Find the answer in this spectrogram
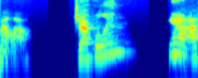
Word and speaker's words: Jacqueline: Jacqueline? Yeah, I say Jacqueline. Oh, Yeah, mine is like 3 syllables technically.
